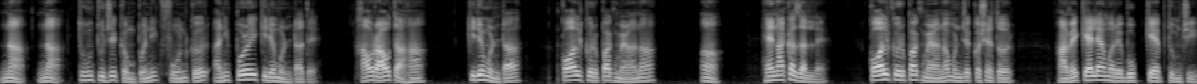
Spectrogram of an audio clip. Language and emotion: Goan Konkani, neutral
